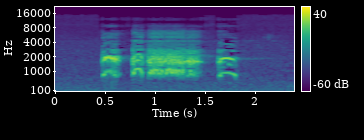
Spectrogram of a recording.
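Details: An old wild red junglefowl, the target of a luring and trapping session, gives a short, clipped crow: a brief opening note, a longer harsh middle phrase, and a short final note with a rising-falling tone. The background is quiet.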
